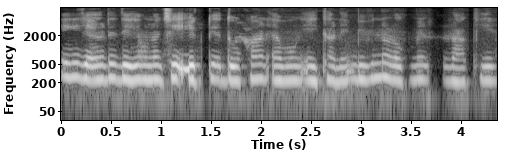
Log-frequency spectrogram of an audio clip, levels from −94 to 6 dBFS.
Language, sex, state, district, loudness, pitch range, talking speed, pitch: Bengali, female, West Bengal, Purulia, -17 LUFS, 225-240 Hz, 165 wpm, 230 Hz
